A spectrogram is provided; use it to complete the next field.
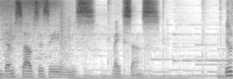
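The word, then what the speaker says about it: Ares: Well, not as in England, but you know, they probably pronounce their name themselves as Aries. Makes sense. We'll call it Aries.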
